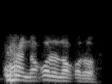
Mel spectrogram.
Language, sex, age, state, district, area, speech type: Assamese, male, 45-60, Assam, Goalpara, rural, conversation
